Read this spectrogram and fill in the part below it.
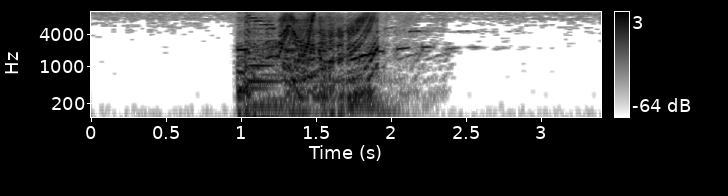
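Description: A cartoonish electronic character voice chirps loudly.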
